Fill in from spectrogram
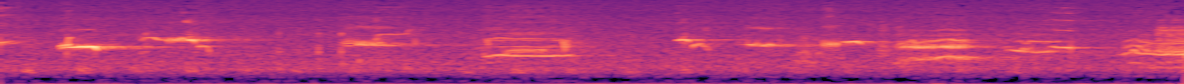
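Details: A Eurasian bullfinch in a yard in Joroinen, Finland, gives soft, low, fluty whistles mixed with quiet creaky notes, scattered irregularly throughout, with nothing else prominent.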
